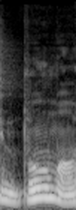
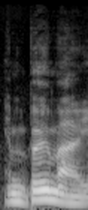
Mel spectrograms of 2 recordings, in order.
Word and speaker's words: Mbeumo: And Mbeumo, I think when he has played Arsenal previously, he's troubled them as well. Also, forgive me, I keep saying his name wrong. It's Mbeumo, isn't it? Mbeumo, yeah.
